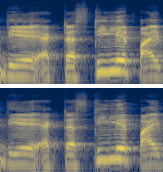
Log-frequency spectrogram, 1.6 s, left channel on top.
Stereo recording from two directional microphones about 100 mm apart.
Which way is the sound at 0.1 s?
25° left (ahead or behind).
